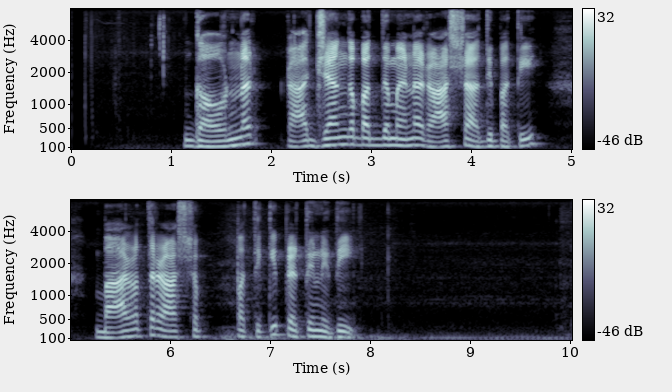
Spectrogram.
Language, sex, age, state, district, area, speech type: Telugu, male, 30-45, Telangana, Peddapalli, rural, read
